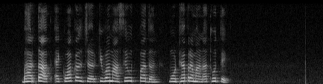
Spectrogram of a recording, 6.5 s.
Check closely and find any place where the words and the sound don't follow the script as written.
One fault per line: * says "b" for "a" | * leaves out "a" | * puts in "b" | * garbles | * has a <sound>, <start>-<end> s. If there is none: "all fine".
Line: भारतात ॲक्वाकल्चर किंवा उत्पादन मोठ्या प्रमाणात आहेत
* puts in "मासे"
* says "होते" for "आहेत"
